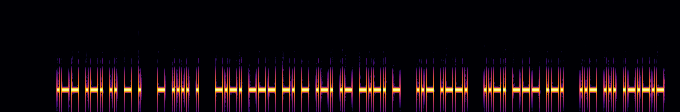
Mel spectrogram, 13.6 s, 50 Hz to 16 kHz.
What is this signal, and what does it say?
Morse code, heard as a keyed tone, about 25 wpm, 700 Hz. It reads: WRITE THE CONTRACT UP FOR US.
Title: Sentences from Top 1400 Words 25wpm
